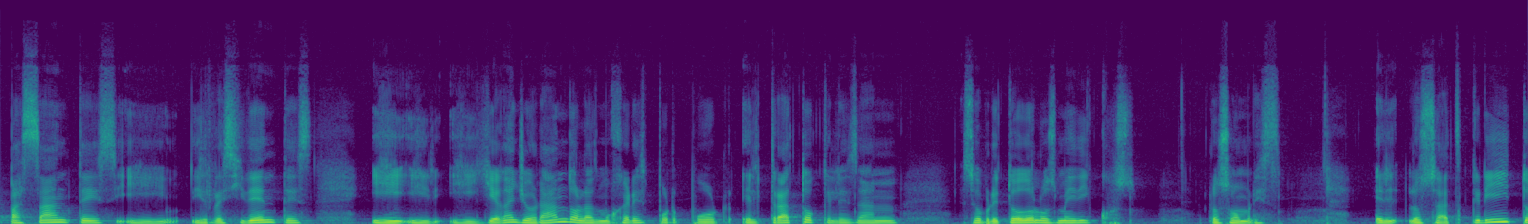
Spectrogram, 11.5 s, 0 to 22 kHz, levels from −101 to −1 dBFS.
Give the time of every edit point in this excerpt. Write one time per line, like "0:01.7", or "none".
none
